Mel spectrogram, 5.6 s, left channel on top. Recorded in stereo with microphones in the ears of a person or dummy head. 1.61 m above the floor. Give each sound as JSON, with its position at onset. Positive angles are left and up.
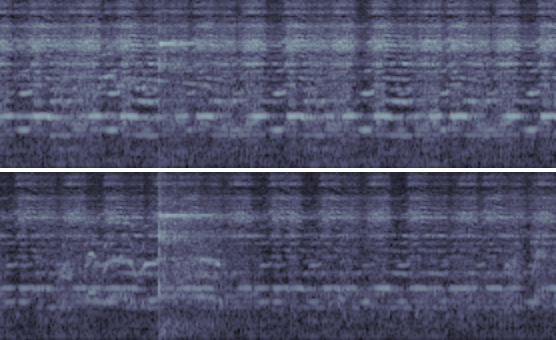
{"t": 1.6, "sound": "a bicycle bell", "side_deg": -45, "distance_m": 8.0}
